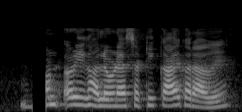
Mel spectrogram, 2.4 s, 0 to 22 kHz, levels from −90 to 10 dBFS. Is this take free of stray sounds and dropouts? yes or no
no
